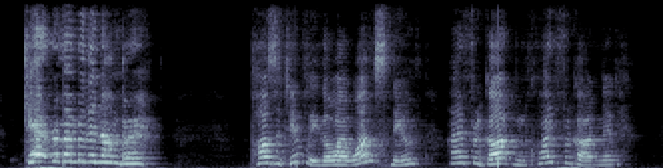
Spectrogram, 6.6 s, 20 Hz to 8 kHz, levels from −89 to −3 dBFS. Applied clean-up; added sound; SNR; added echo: none; Fireworks; 20 dB; reverberation time 0.2 s.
